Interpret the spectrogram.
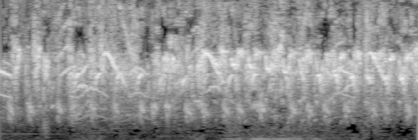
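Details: Short burst of noisy songon otong lure calling: rapid high chirps and thin twittering from many birds, about four notes a second, over a faint low hum.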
